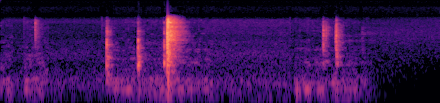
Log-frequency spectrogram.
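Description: Metal pliers clack as they are set down on a hard table.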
